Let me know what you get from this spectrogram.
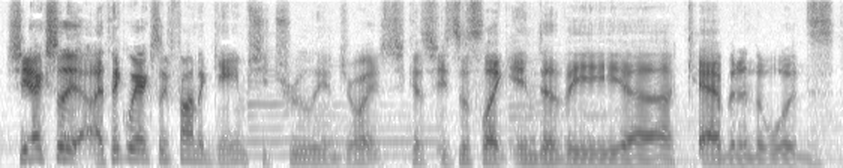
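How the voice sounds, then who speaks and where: A man's voice: medium pitch, fairly quick, a bit bright, soft background music. A young man chatting casually in a rambling, informal way. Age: young adult. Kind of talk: casual chat.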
